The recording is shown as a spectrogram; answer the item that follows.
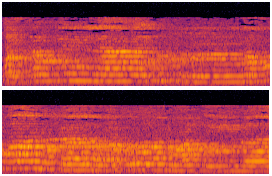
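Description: Quranic verses of Surat an-Nisa recited in a melodic chanted style by one voice, holding long notes that glide slowly in pitch.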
